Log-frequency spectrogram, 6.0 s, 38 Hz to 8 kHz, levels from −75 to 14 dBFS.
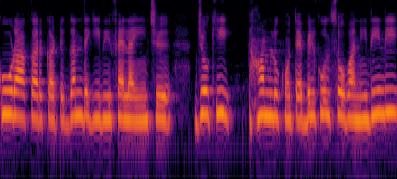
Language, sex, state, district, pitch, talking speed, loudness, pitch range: Garhwali, female, Uttarakhand, Tehri Garhwal, 240 Hz, 140 wpm, -18 LUFS, 225-255 Hz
